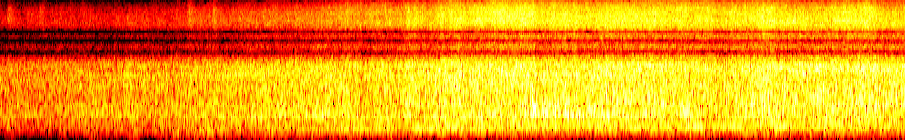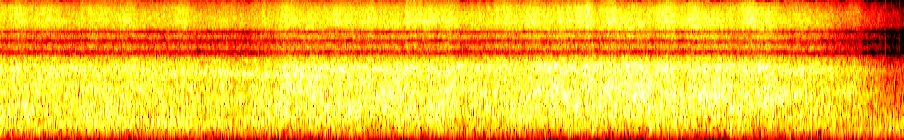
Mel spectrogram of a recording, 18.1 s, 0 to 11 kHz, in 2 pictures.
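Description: A long container freight train hauled by a JR Freight EF210-300 series electric locomotive passing without stopping. The wheel-on-rail noise builds as it approaches, with a faint rising whine in the first few seconds. It stays loud and even while the container wagons go by, then drops off sharply as the last wagon clears near the end.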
